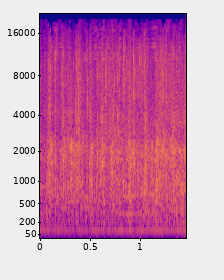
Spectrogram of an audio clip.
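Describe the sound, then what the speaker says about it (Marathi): An audience at a school's annual gathering and prize-giving ceremony claps loudly and steadily, a dense wash of applause filling the hall throughout. "तर त्यांच्यासाठी एकदा जोरदार टाळ्या"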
